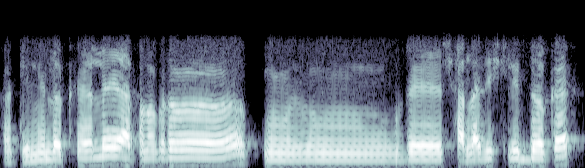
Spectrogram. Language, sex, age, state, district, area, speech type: Odia, male, 45-60, Odisha, Bhadrak, rural, conversation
